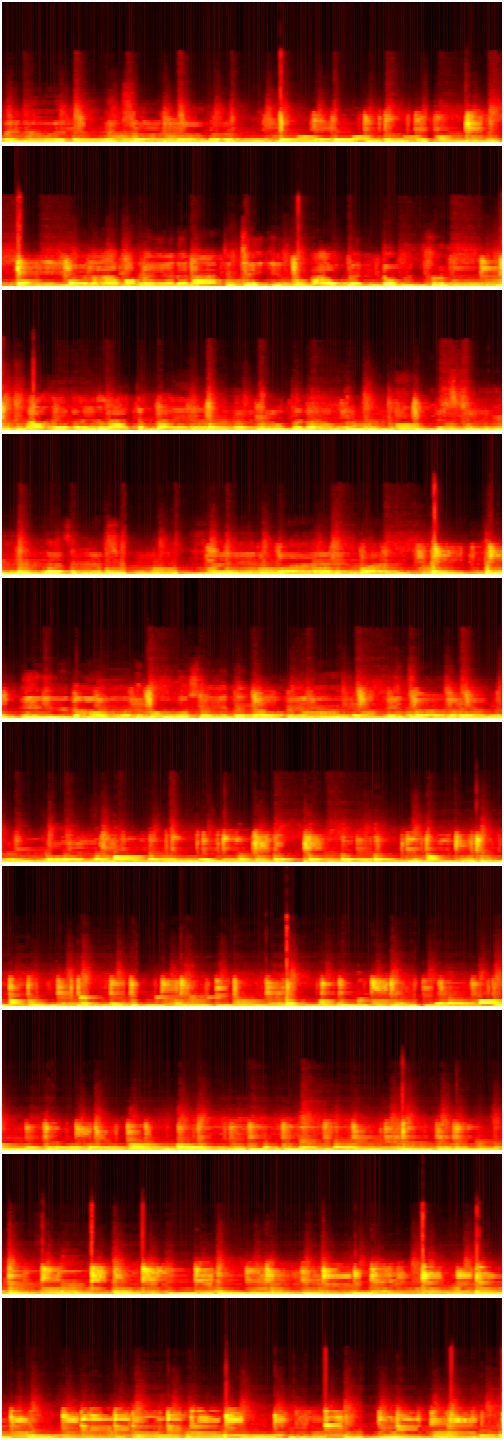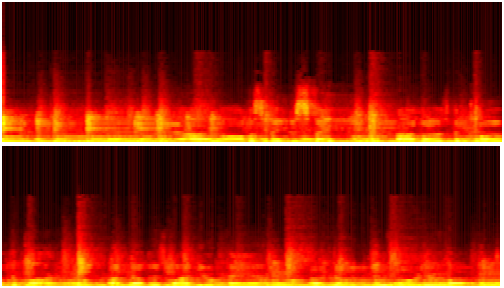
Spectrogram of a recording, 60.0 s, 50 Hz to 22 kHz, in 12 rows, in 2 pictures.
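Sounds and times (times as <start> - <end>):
country-rock band instrumental: 0.0 - 59.9.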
